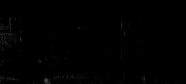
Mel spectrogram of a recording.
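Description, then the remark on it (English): Quiet chewing of ginger-flavored food: a few soft, moist clicks and crunches at irregular moments over a faint background hiss, with no talking. “As you chew, the ginger aromas permeate your nostrils.”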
